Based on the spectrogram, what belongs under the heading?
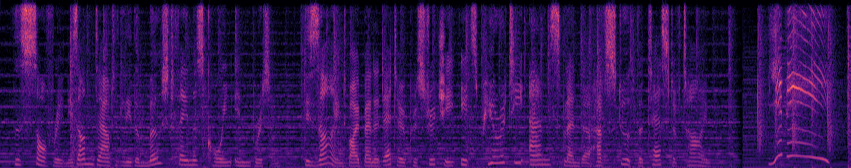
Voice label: Commercial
